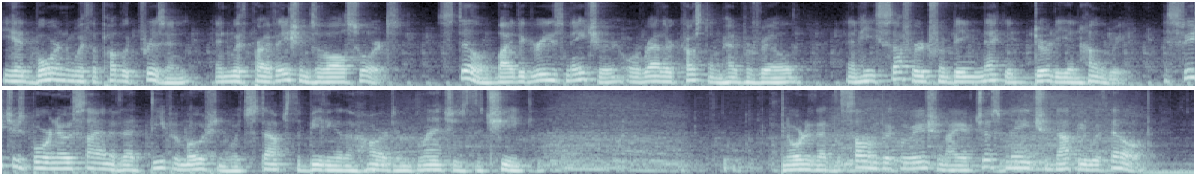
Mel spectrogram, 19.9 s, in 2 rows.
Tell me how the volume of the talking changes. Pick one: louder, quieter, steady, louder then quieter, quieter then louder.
steady.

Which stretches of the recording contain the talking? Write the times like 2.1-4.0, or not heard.
0.0-14.3, 16.4-19.5.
